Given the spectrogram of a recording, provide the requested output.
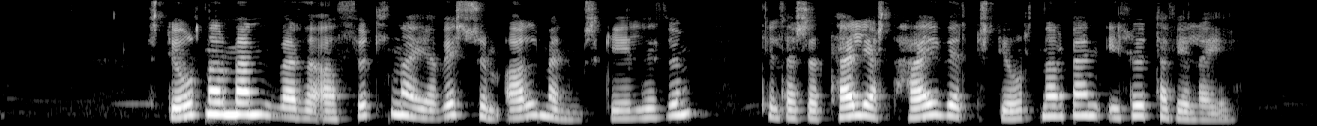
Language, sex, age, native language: Icelandic, female, 50-59, Icelandic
